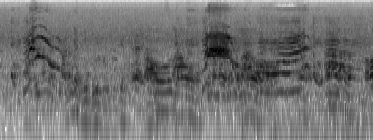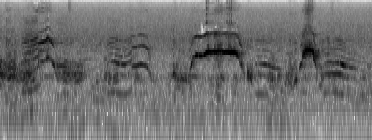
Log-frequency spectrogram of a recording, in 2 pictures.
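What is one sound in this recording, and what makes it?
A toddler wails and cries.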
